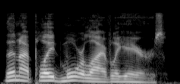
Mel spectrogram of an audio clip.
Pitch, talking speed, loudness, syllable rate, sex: 145 Hz, 200 wpm, -17 LUFS, 5.0 syllables/s, male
